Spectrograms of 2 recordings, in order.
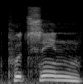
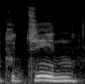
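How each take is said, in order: First: "puts in", slow and drawn out, with the stress falling on "in"; Quebec pronunciation of poutine. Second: "Putin" said like the Russian president's name, POO-tin. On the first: Showing viewers the Quebecer way to say poutine, slow Quebec pronunciation. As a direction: slowly spell out "puts in" the Quebec way. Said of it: "is the Quebecer way of saying it". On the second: Comparing the dish's name to President Putin, said like the name. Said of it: "a little bit like President Vladimir Putin". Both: Shown as a demonstration.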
